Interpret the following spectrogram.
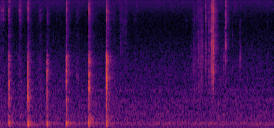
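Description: Clear stamp on an acrylic block dabbed repeatedly onto an ink pad to ink it: about six quick taps, roughly three a second, then a couple of faint ticks near the end as it is pressed onto the paper.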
